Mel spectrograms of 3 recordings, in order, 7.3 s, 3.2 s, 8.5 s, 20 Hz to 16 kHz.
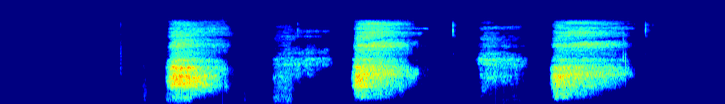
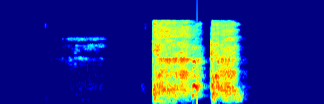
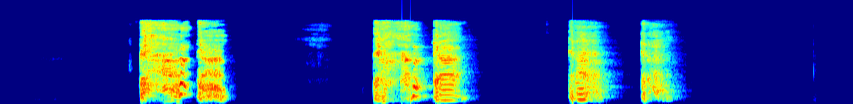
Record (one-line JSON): {"exhalation_length": "7.3 s", "exhalation_amplitude": 10194, "exhalation_signal_mean_std_ratio": 0.39, "cough_length": "3.2 s", "cough_amplitude": 32767, "cough_signal_mean_std_ratio": 0.4, "three_cough_length": "8.5 s", "three_cough_amplitude": 32120, "three_cough_signal_mean_std_ratio": 0.39, "survey_phase": "beta (2021-08-13 to 2022-03-07)", "age": "45-64", "gender": "Female", "wearing_mask": "No", "symptom_runny_or_blocked_nose": true, "symptom_change_to_sense_of_smell_or_taste": true, "smoker_status": "Never smoked", "respiratory_condition_asthma": true, "respiratory_condition_other": false, "recruitment_source": "REACT", "submission_delay": "2 days", "covid_test_result": "Negative", "covid_test_method": "RT-qPCR", "influenza_a_test_result": "Negative", "influenza_b_test_result": "Negative"}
